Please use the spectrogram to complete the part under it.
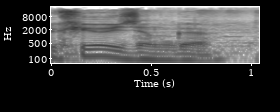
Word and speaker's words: Хейзинга: И смотри, э, в общем, Хейзинга, да, тут вполне может быть он и Хейзинга, а не Хейзинга. Да, потому что он пишется через Ю. Угу. Значит, все-таки больше Хейзинга.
